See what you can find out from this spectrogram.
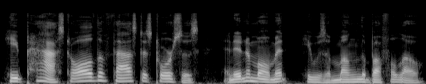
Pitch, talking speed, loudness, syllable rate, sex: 125 Hz, 210 wpm, -21 LUFS, 5.6 syllables/s, female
